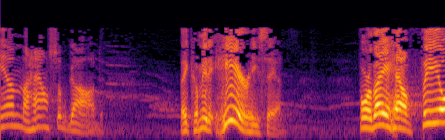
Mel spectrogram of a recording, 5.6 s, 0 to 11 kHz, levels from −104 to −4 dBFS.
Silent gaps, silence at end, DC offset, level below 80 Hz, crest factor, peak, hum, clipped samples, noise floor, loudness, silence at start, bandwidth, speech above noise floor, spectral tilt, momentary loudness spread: none; 0 s; under 0.1%; -68 dBFS; 18 dB; -4 dBFS; none; under 0.1%; -63 dBFS; -20 LUFS; 0 s; 6.2 kHz; 43 dB; -4.5 dB/octave; 20 LU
